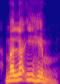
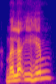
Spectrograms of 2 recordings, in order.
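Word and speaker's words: مَلَإِيهِمْ: So the correct pronunciation of this particular word is Mala'ihim. The correct pronunciation is Mala'ihim, without any form of pronunciation of the alif at all, because of this, the circle appearing on top.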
